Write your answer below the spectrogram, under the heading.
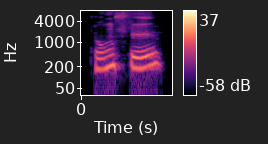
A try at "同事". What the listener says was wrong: Nadanya 是 nada 4. 是 nada 4.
